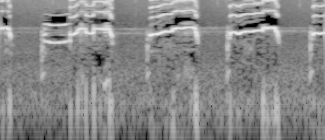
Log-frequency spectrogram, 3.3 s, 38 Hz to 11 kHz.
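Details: Bald eagle at its Big Bear Lake nest, June 23, 2022, during a tussle over a big fish, picked up by a live camera: four loud, piercing, squeaky calls, each rising then levelling, spaced under a second apart.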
